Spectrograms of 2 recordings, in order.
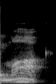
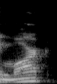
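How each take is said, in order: First: "Mark" with no R, like "Mahk"; dropped R. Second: Said in the usual way. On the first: Shown as a demonstration. Showing how locals say the name, "Mark" as "Mahk". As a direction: say "Mark" without sounding the R. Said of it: "they don't stress the R". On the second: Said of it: "see how you say Mark?".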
